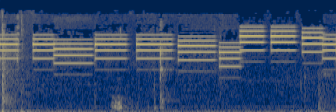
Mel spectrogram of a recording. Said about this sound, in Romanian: Domnul Bucur, domnul, vă sună telefonul.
